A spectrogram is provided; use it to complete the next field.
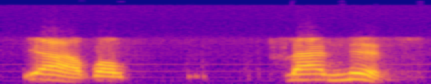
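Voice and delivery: real, native-sounding New York accent. Speaker on the radio answers the lockdown promises, in a new york accent. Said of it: "Now you sound like a real New Yorker".

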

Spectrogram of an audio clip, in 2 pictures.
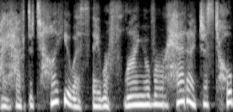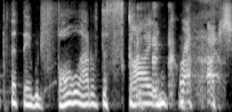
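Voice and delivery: put-on very sweet, sugary little old-lady voice. Retelling what a little granny said to her, imitating a very sweet voice. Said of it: "in this like very sweet voice".

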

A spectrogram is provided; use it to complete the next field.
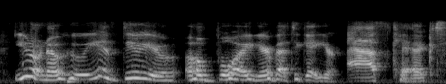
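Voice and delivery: acted, gleeful, confident delivery. Recapping a favorite scene, quoting Cordelia as she lights up. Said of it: "Cordelia just, like, lights up".

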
